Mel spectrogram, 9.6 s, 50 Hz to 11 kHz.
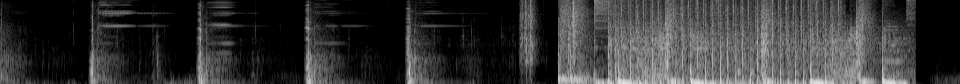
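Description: Five sharp, evenly spaced pistol shots from a Smith and Wesson SD9VE ring out loud and close on a cold outdoor range, followed by a sustained roar of rapid gunfire.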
